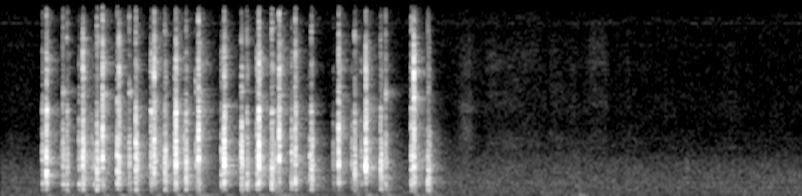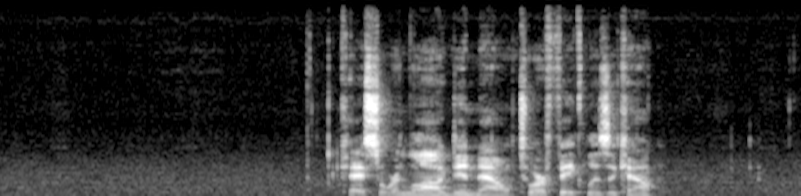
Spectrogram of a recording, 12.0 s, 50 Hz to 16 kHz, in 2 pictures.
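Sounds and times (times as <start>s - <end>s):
typing on computer keyboard: 0.3s - 3.4s.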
